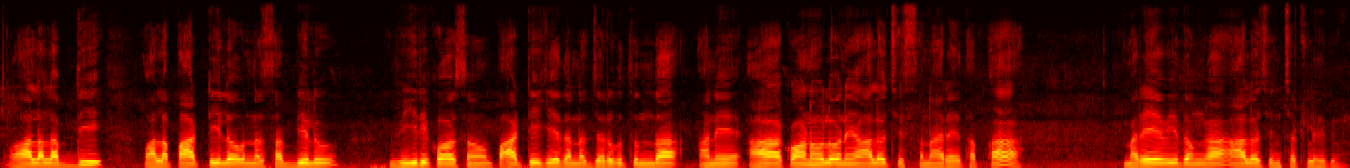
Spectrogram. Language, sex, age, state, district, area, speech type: Telugu, male, 45-60, Andhra Pradesh, Guntur, rural, spontaneous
